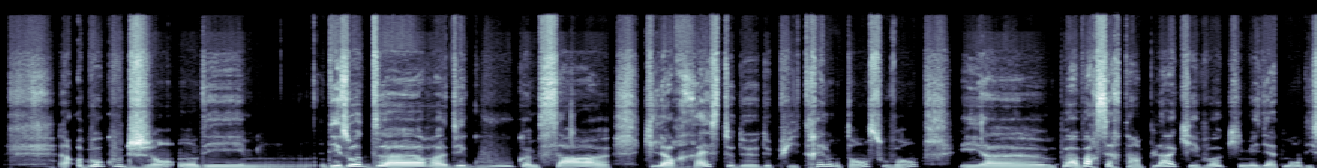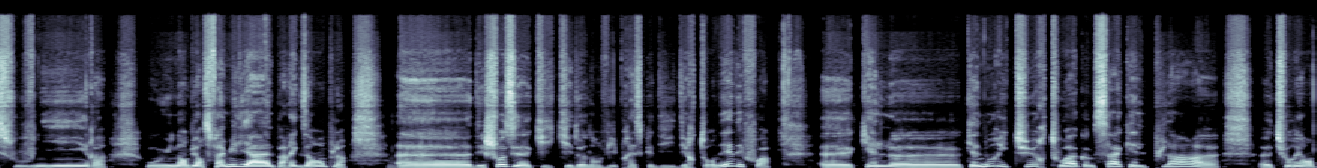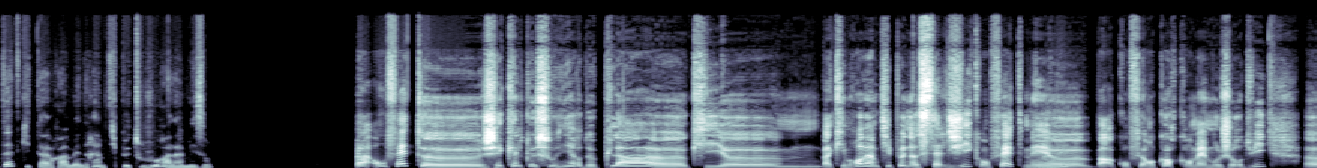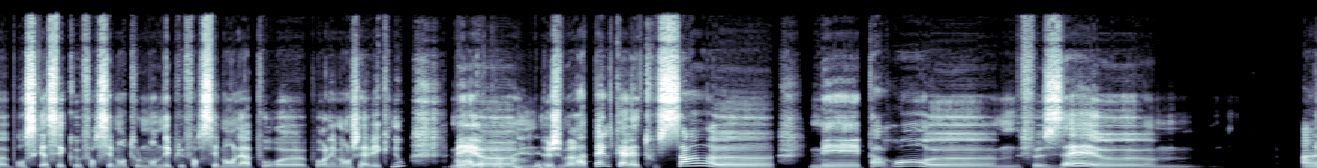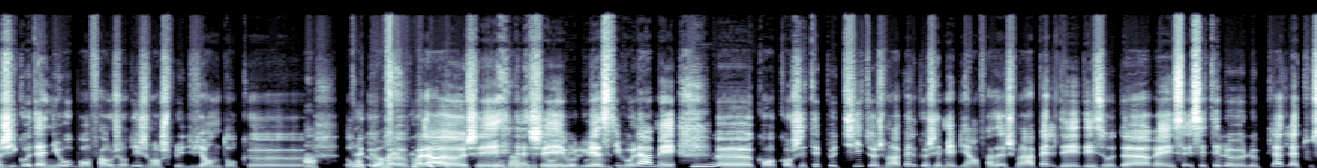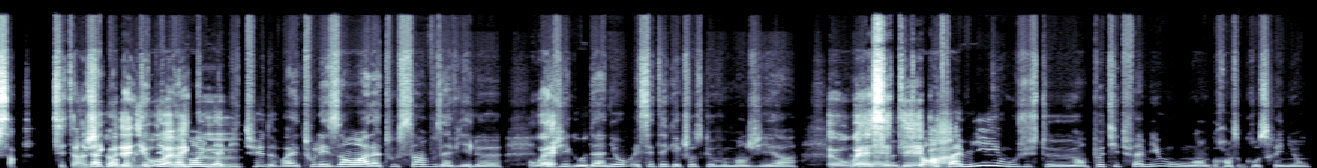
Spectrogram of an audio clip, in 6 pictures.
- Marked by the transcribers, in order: drawn out: "mmh"; tapping; drawn out: "hem"; laugh; drawn out: "hem"; chuckle; laugh; "grande" said as "gransse"
- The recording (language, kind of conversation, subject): French, podcast, Quelle nourriture te fait toujours te sentir comme à la maison ?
